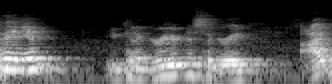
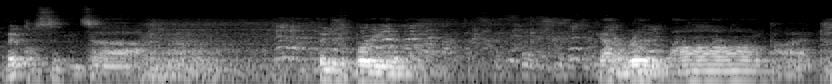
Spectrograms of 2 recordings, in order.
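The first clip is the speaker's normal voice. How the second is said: golf announcer; 5 semitones lower, slower than usual. Retold or imitated. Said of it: "golf announcers".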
